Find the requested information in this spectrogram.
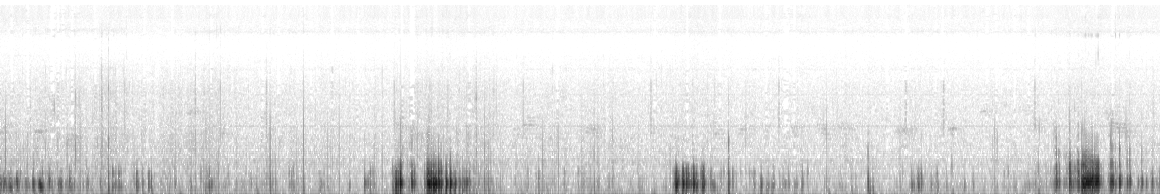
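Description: Several loud, low gurgling growls with quiet stretches between, typical stomach rumbling on an empty stomach; a normal finding.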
